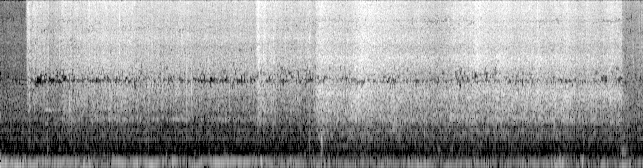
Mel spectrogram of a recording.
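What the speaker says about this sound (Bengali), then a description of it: "ভাজা পেঁয়াজ রসুন শুকনো লঙ্কার উপরে সেদ্ধ করে রাখা শাকটা দিয়ে দু মিনিট নেড়ে নিয়েছি" Boiled water spinach sizzles in a pan over fried onion, garlic and dried chilli, a loud, continuous hissing fry with faint stirring underneath, with no voices.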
